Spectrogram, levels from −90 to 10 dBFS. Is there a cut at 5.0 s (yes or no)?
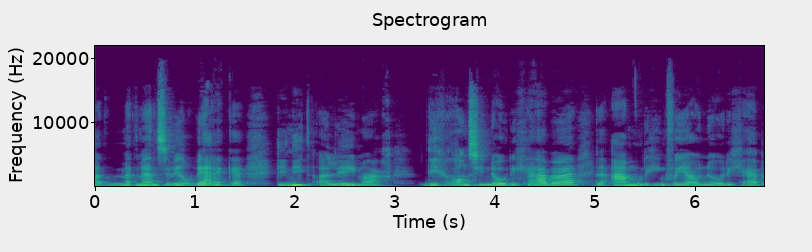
yes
